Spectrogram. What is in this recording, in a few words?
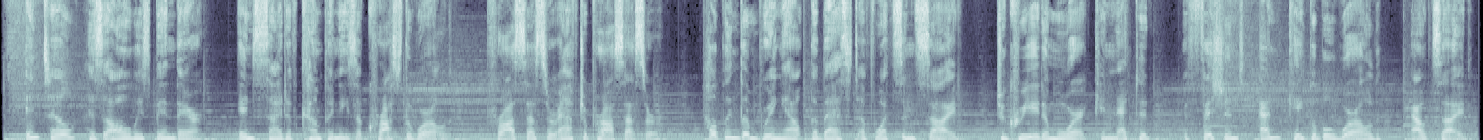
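spot, english commercial voice over; Intel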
